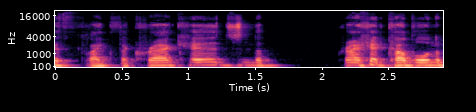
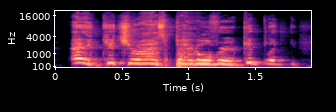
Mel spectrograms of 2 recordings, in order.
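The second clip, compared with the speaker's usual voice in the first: put-on high-pitched shouting; 8 semitones higher, 4 dB louder than usual. Retelling a neighbor chasing his runaway chicken: imitating a neighbor yelling. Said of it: "yelling at the chicken".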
